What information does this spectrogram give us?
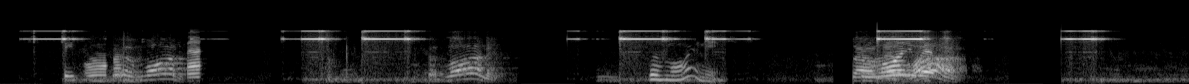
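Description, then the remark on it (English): Repeated high-pitched electronic alarm beeps sound in clustered bursts, like a smoke detector chirping, recurring throughout while several people on a phone line talk and greet one another over them. “I hear some alarms, so who else on the line want to check in on this?”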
